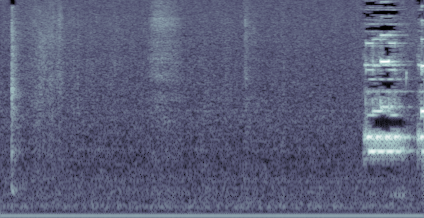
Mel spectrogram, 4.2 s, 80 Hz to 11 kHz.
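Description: A steady low hum, then near the end a short electronic tone of several pitches from a mobile phone placing a test call to a rewired 802 rotary telephone. There is no bell ring from the telephone itself.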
